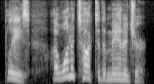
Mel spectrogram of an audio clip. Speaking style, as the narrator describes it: Jessica cried out

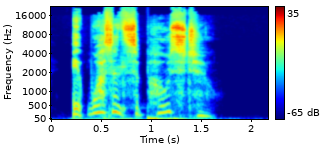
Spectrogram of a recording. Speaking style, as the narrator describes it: She whispered back

